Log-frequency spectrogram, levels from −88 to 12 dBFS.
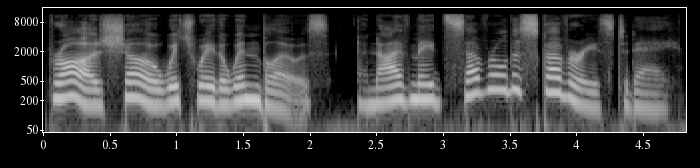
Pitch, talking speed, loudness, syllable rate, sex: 205 Hz, 160 wpm, -18 LUFS, 4.4 syllables/s, female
